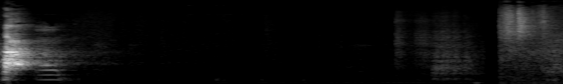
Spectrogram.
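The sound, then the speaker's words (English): A dog gives one loud bark, followed by a long silence and then a couple of softer barks near the end. “The dogs are calm.”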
